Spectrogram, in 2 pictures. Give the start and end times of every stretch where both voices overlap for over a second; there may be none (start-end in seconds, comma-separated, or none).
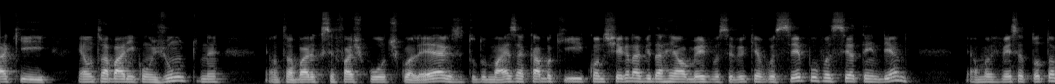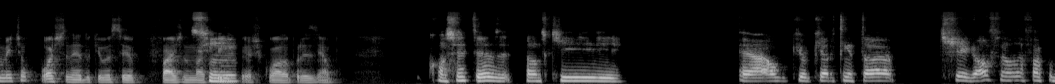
none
